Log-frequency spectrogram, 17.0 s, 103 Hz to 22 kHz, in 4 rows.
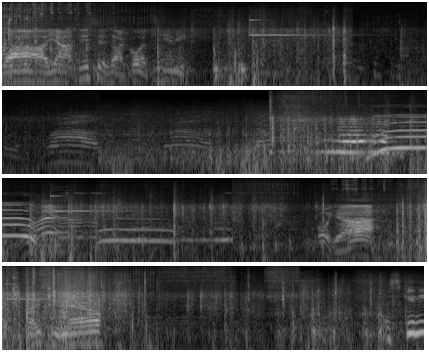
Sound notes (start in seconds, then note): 2.4 wheels squeaking; 6.3 wheels whooshing; 7.2 wheels screeching; 8.1 shouting; 10.0 wheels squeaking; 13.0 wheels squeaking; 16.0 wheels whooshing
